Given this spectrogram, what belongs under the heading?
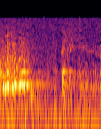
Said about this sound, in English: Well, what does it say? Lion! It's a lion!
